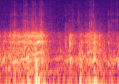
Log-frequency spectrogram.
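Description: A sewing machine runs a few stitches forward and then back at a fold of fabric and bias binding, making a close, steady mechanical whir that swells twice in quick bursts, with no talk.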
